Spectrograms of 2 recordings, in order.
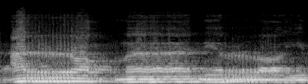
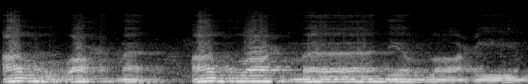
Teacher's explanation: R-nya getarannya jangan lebih dari 2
